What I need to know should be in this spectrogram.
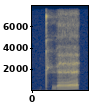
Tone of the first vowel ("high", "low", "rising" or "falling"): rising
